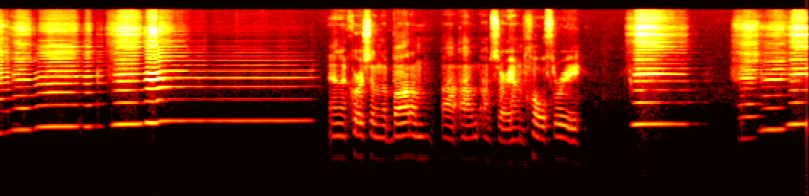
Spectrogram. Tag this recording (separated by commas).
Music, inside a small room, Harmonica, Speech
